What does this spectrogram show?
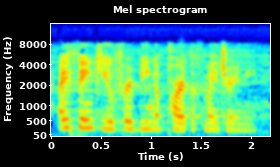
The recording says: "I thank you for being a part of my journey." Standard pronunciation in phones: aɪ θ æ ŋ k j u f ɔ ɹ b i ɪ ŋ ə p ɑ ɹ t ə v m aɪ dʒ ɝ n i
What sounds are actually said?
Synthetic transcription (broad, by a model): aɪ θ æ ŋ k j u f ɔ ɹ b i ɪ ŋ ə p ɑ ɹ t ə v m aɪ dʒ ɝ n i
